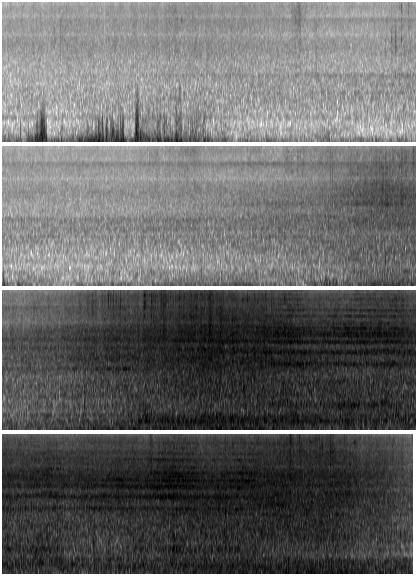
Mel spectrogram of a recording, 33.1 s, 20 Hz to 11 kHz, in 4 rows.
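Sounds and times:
diesel locomotive engine drone: 8.6s - 33.0s
train wheels rumbling: 13.4s - 33.0s.

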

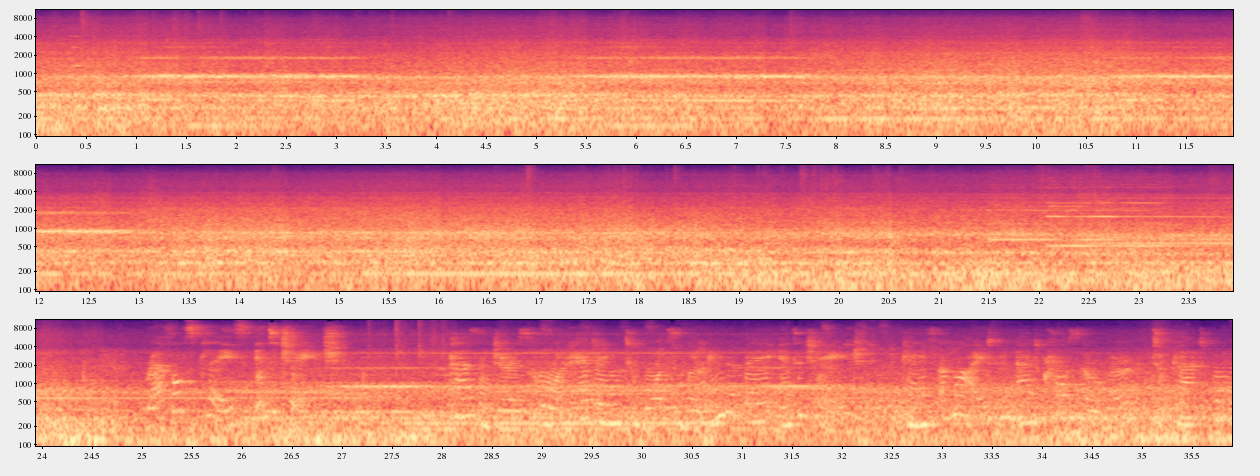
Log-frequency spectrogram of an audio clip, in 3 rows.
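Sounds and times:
train whining tones: 0.0s - 3.7s, 5.3s - 8.1s, 10.8s - 13.2s, 21.2s - 33.1s
metro train rumbling: 0.0s - 35.9s.

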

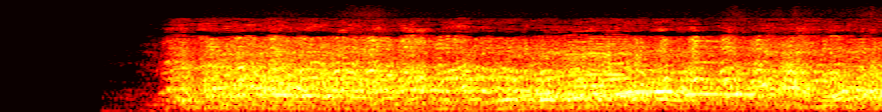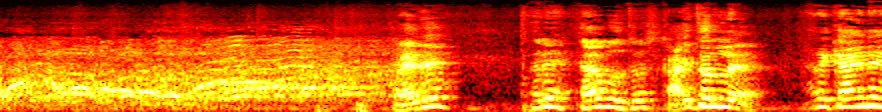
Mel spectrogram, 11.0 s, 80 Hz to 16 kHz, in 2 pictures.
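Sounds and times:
laugh track: 1.0s - 8.3s.

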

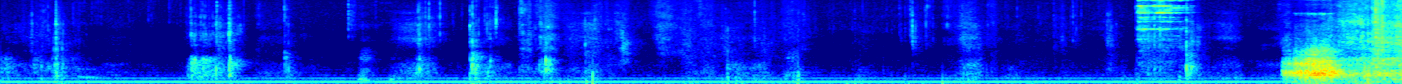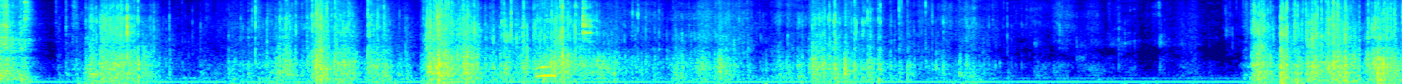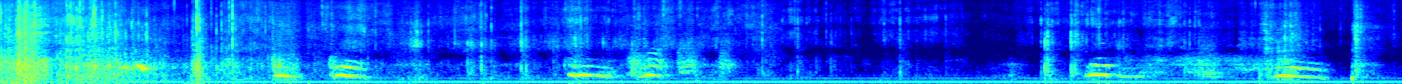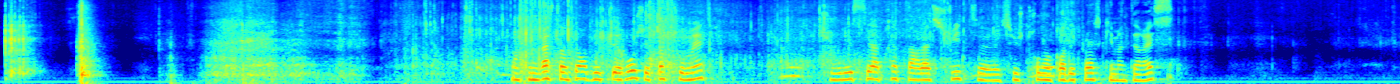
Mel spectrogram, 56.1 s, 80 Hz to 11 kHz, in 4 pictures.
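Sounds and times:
plastic bag crinkling: 14.6s - 37.5s, 45.3s - 56.0s.

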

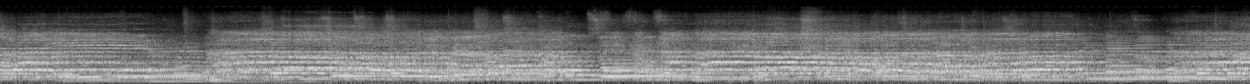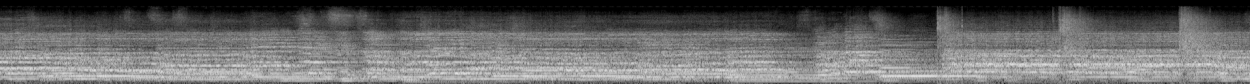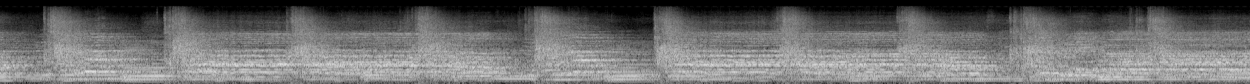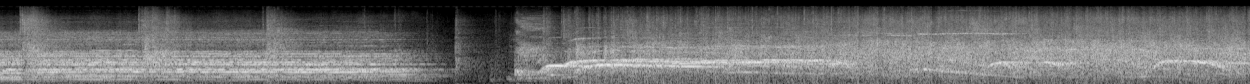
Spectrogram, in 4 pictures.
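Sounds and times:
chorus singing: 0.0s - 50.0s
audience applause and cheering: 42.7s - 50.0s.

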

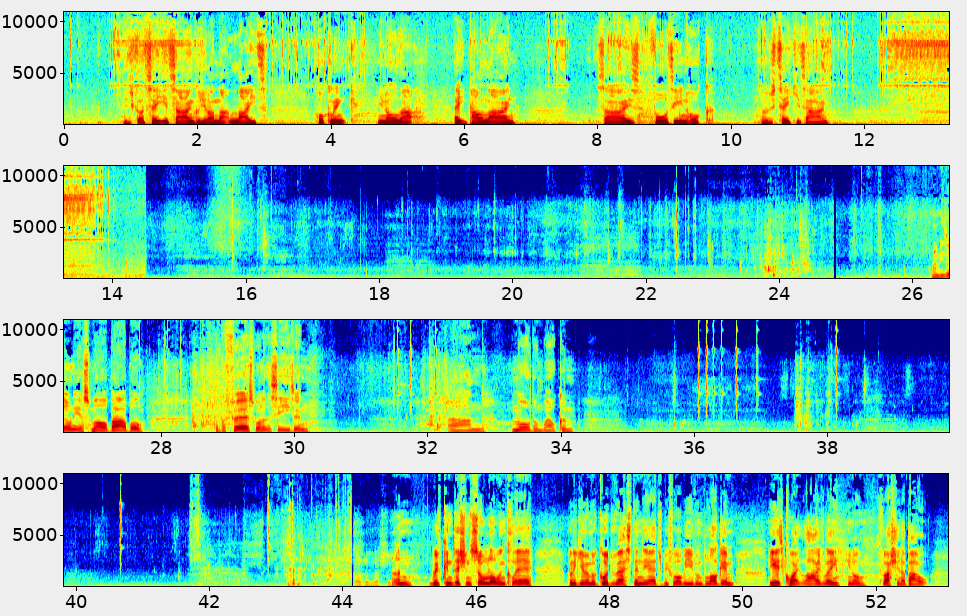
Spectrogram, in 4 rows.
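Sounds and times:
small clicks of fishing reel: 0.0s - 1.9s, 3.0s - 4.7s, 7.1s - 8.0s, 8.7s - 8.9s, 11.2s - 14.4s, 31.4s - 31.9s, 36.0s - 37.0s, 42.6s - 43.3s
rush of water from landing net: 28.4s - 29.2s, 43.1s - 44.2s
fish splashing at surface: 43.0s - 44.2s.

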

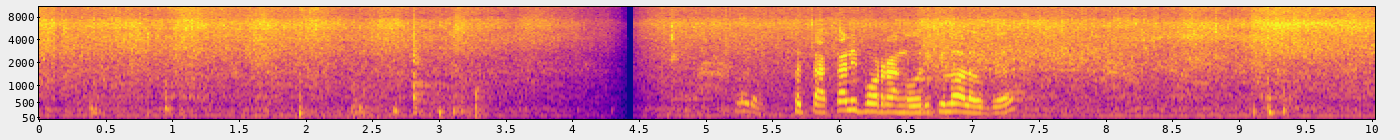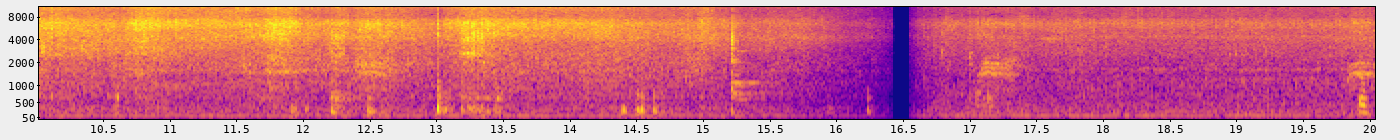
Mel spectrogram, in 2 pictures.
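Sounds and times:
tomatoes sizzling in hot oil: 0.0s - 20.0s
metal ladle scraping a pot: 11.5s - 13.6s.

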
